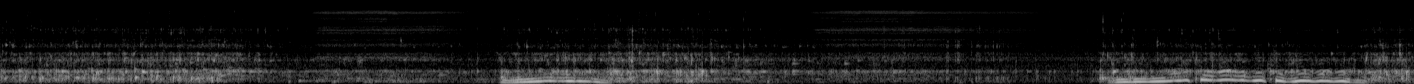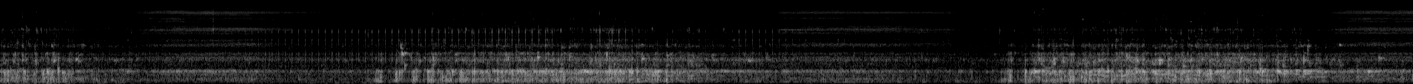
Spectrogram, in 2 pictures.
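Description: Scuba diver breathing through a regulator. Quieter inhaled hisses alternate with louder bursts of exhaled bubbles, about one breath every six seconds. Two of the exhales carry a low hum that rises and then falls.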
